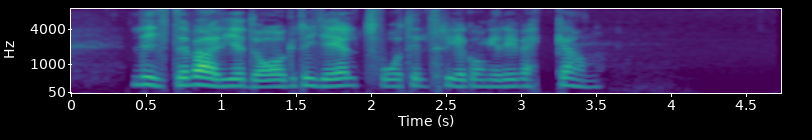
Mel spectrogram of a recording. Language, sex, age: Swedish, female, 52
